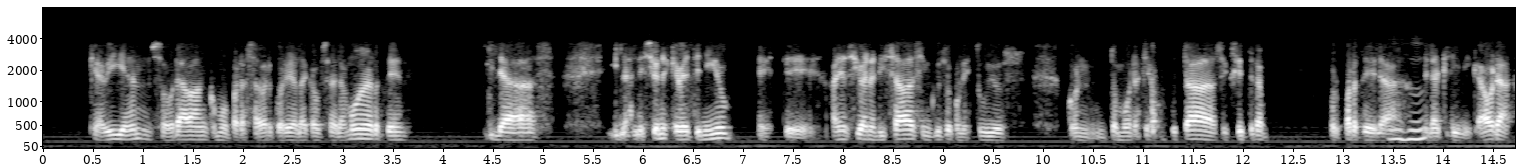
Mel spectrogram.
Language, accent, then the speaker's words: Spanish; Neuquén, Argentina; soy neuquino, vivo separado de un puente de la ciudad de Cipolletti.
